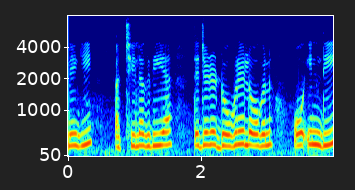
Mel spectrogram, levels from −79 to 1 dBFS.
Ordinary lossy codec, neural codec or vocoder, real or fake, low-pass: none; none; real; none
